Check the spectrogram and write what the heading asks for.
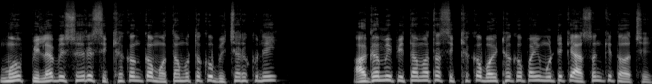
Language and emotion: Odia, fearful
